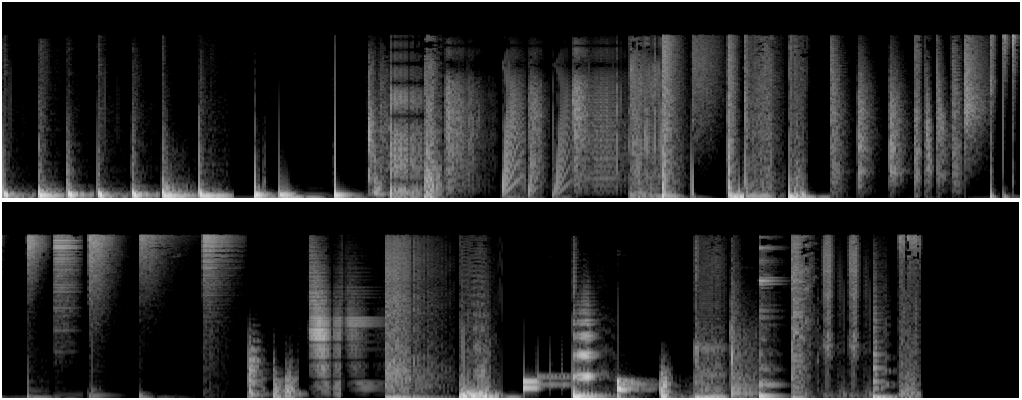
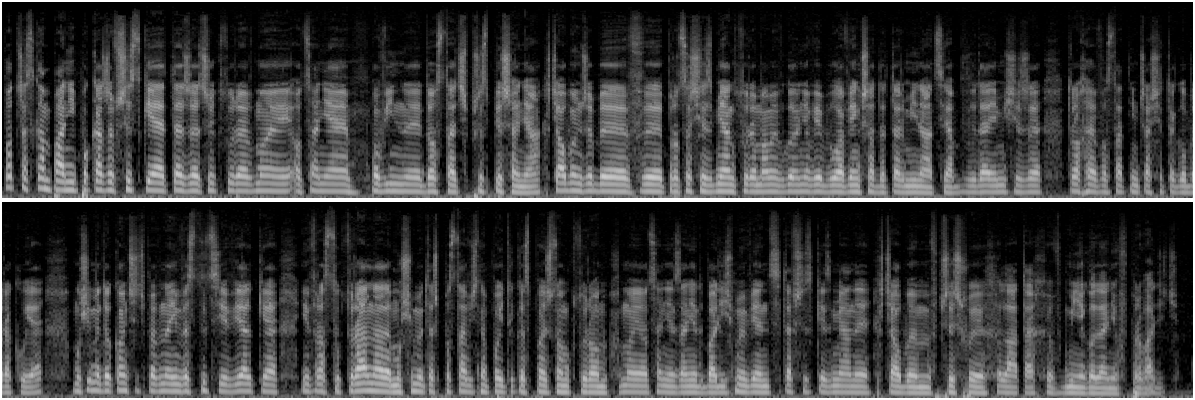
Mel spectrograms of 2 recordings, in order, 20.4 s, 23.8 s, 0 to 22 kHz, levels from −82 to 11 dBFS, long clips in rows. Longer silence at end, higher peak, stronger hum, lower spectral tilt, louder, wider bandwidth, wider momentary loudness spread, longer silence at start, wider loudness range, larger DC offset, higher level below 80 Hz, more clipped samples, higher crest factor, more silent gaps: first, 1 s vs 0.15 s; about the same, 0 dBFS vs 0 dBFS; neither; about the same, -4 dB/octave vs -5 dB/octave; second, -22 LUFS vs -19 LUFS; second, 11.5 kHz vs 18 kHz; first, 13 LU vs 8 LU; about the same, 0 s vs 0.05 s; about the same, 6 LU vs 5 LU; neither; first, -22 dBFS vs -40 dBFS; neither; about the same, 20 dB vs 18 dB; first, 10.98-11.02 s vs none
